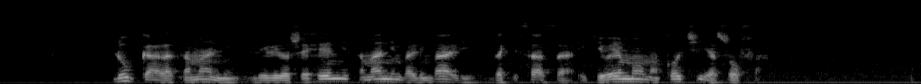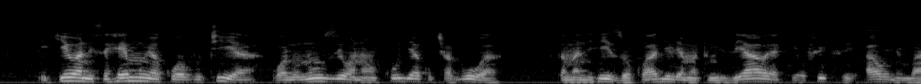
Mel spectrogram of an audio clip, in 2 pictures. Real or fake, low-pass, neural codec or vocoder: real; 7.2 kHz; none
